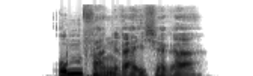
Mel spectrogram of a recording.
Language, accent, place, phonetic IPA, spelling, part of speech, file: German, Germany, Berlin, [ˈʊmfaŋˌʁaɪ̯çəʁɐ], umfangreicherer, adjective, De-umfangreicherer.ogg
- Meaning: inflection of umfangreich: 1. strong/mixed nominative masculine singular comparative degree 2. strong genitive/dative feminine singular comparative degree 3. strong genitive plural comparative degree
